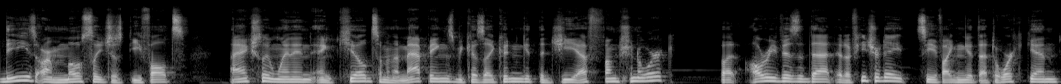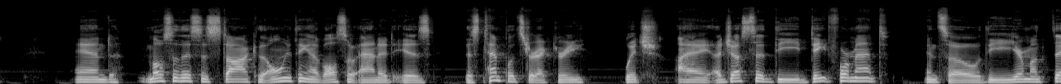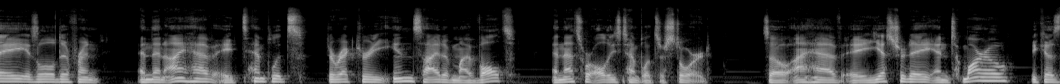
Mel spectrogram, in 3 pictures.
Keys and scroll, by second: 1.8-4.0 typing, 4.0 Escape, 5.2 ↻, 10.5 ctrl+d, 12.6-13.6 typing, 16.8-17.9 typing, 19.6 Escape, 20.3-22.8 typing, 23.1 Escape, 28.6-30.8 typing.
